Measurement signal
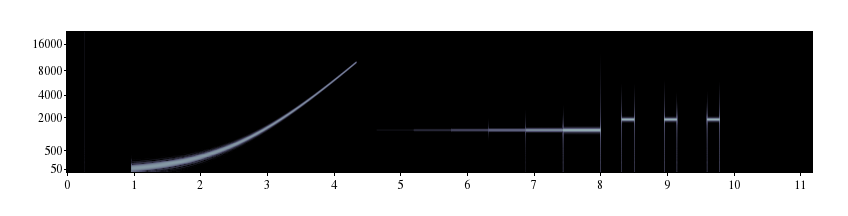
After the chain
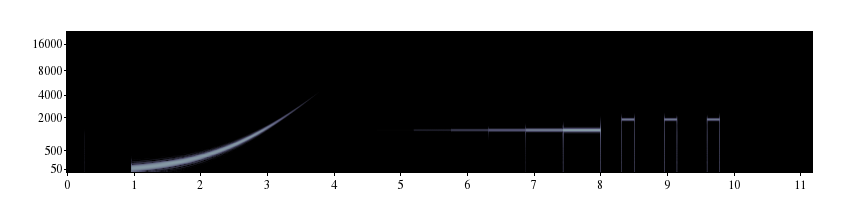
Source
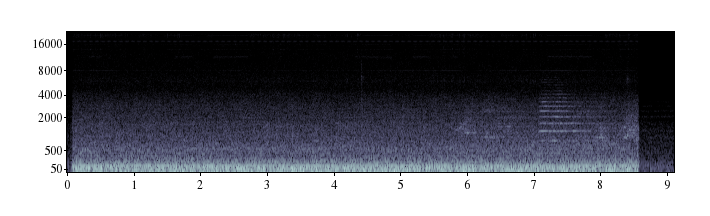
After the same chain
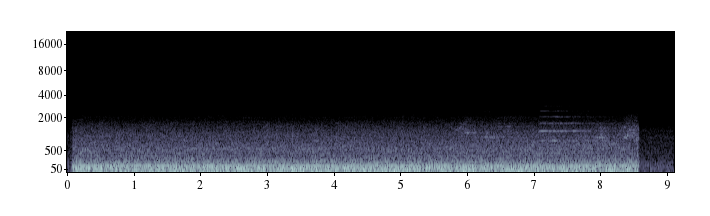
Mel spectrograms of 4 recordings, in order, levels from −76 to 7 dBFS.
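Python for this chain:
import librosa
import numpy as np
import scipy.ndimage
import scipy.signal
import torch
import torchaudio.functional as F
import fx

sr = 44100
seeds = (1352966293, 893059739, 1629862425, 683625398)

y = scipy.signal.sosfilt(scipy.signal.butter(4, 1200.0, 'lowpass', fs=sr, output='sos'), x)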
